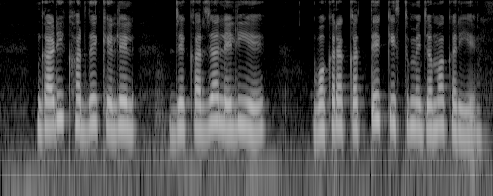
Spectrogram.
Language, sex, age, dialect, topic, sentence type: Maithili, female, 31-35, Eastern / Thethi, banking, question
